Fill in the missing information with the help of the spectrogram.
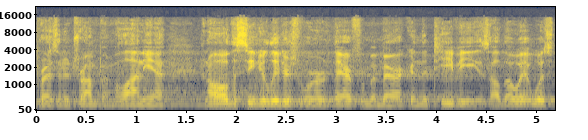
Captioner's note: none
